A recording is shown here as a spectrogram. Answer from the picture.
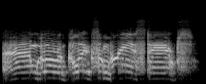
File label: Cb Trucker Radio; Radio Voice; Blastwave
